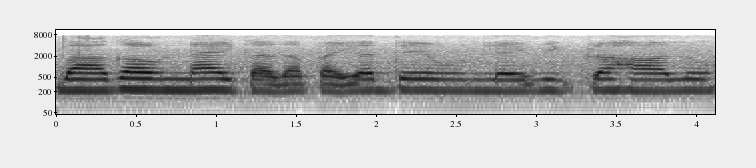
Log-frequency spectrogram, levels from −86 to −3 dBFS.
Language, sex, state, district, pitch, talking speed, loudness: Telugu, female, Andhra Pradesh, Chittoor, 220 Hz, 75 wpm, -16 LUFS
